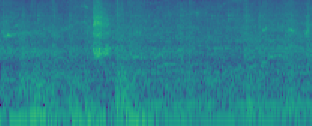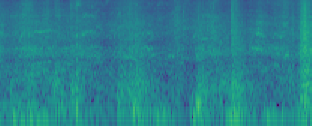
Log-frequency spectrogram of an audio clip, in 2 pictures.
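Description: Electric RC short-course trucks racing on an indoor track over a steady low hum, with a short burst of noise about a second in and scattered knocks in the second half as the trucks land jumps and strike the track.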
